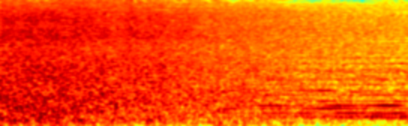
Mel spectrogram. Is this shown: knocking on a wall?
no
